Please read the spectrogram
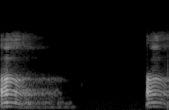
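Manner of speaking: আ sounded from the throat; throat vowel demo. Shown as a demonstration. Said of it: "কণ্ঠ থেকে উচ্চারণ করতে হবে".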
